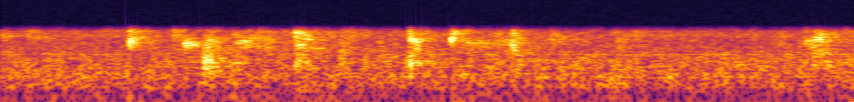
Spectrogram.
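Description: Near silence: room tone with a few faint, light ticks or clicks at uneven intervals.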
